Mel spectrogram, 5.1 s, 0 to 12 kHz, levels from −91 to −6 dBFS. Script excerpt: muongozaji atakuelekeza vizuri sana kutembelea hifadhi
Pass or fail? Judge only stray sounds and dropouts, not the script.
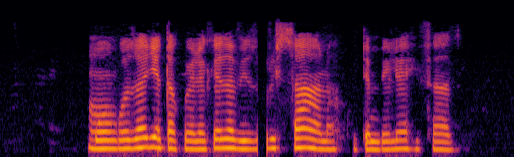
fail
